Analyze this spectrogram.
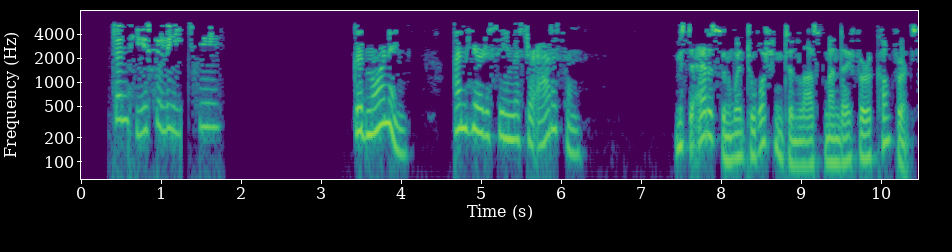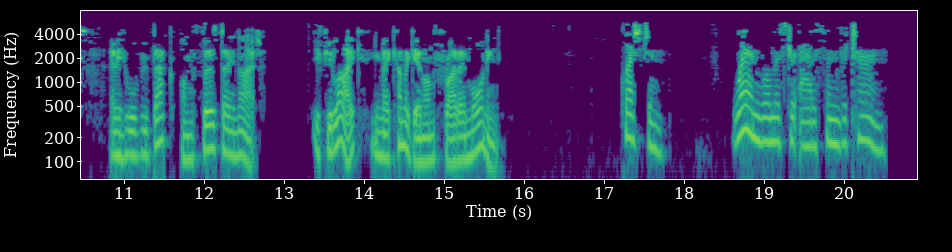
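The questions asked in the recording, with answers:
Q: Question. When will Mr. Addison return?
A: On Thursday night.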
